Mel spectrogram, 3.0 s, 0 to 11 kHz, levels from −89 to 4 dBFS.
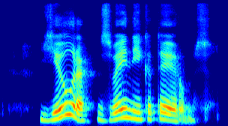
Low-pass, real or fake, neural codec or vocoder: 9.9 kHz; fake; codec, 24 kHz, 1.2 kbps, DualCodec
